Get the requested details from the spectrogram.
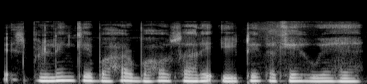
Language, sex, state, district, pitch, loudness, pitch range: Hindi, male, Jharkhand, Palamu, 155 Hz, -14 LUFS, 150-170 Hz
